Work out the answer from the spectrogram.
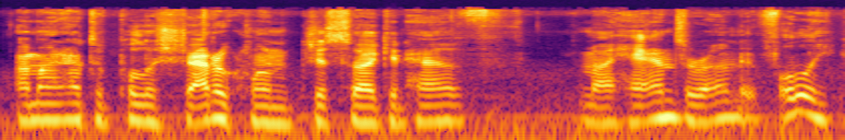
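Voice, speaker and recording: A man voicing a calm young woman ninja who speaks in a hushed, unbothered tone, barely changed from his own voice. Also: medium pitch, fairly quick, natural voice. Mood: matter-of-fact.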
